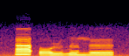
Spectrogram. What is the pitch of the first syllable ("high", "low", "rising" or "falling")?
high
